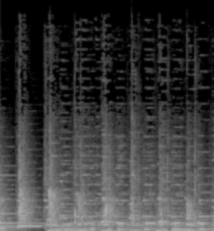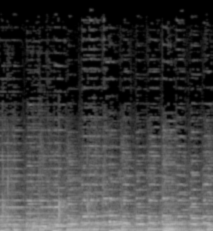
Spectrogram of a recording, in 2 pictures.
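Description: Tamburica band with double bass playing a lively folk dance tune: plucked melody over a regular bass pulse. Sharp regular beats are heard in the first second or so, then stop.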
